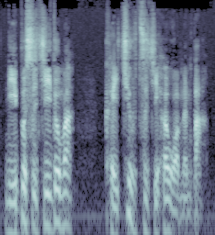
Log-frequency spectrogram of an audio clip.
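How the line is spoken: Mocking. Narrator (Chinese): 另外一个强盗呢，还是讥笑耶稣说

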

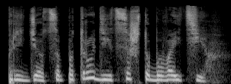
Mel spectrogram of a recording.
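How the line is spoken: Irritated complaint. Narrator (Russian): раздраженно посетовал Дэви

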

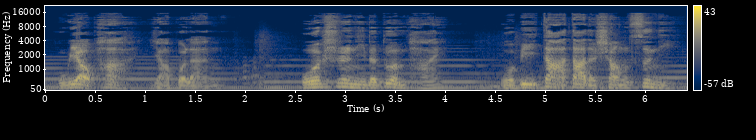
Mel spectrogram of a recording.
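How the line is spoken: Comforting. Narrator (Chinese): 上帝安慰他说

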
